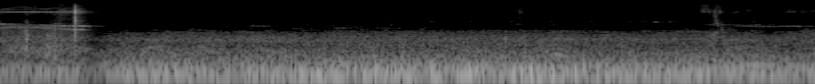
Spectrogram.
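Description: Steady background noise with no clear source, after a sharp click about half a second in, with a few faint ticks later on.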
